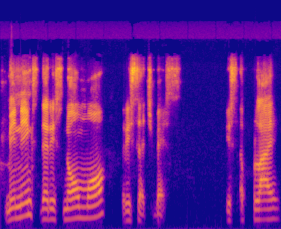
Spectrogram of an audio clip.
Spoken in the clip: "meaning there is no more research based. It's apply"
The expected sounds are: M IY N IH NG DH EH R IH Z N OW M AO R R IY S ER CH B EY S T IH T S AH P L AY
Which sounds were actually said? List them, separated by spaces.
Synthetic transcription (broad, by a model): M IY N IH NG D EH R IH S N OW M AO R R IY S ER CH B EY S IH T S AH P L AY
